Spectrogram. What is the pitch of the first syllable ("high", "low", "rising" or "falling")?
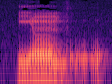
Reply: low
